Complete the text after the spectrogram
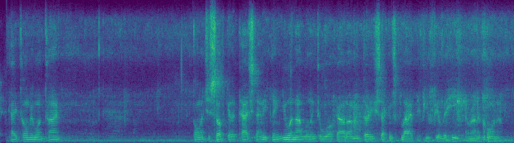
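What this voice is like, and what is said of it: Imitates another person's voice. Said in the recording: “let me just try this impression... I'm not great at impressions... that was my best impression of Al Pacino, which wasn't too bad... Uncanny.”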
